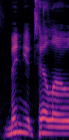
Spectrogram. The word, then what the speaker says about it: Minutillo: We talked pronunciations before the show got started, and said it's Minutillo like armadillo, and I just gave my best efforts with Connie.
